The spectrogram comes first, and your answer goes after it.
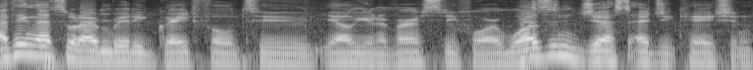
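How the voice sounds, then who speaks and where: A man speaks at a very fast pace in a fairly low pitch. Noticeable background noise fills the recording. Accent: American. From grew up in ten countries, Indian diplomat family. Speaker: entrepreneur and business adviser. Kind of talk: interview.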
